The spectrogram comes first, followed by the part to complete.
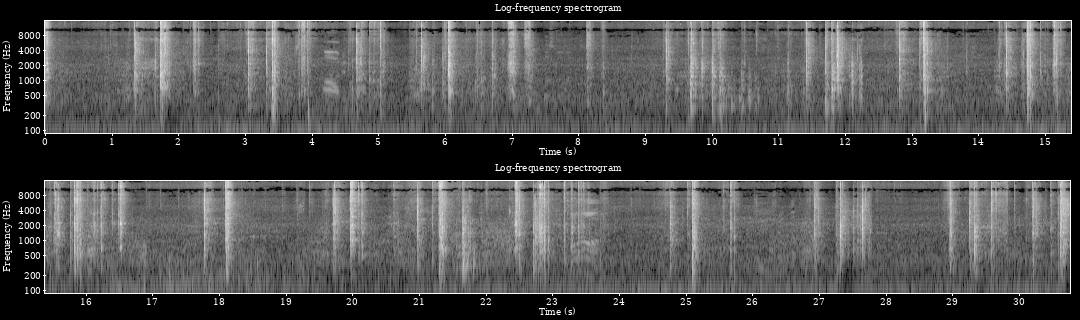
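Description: Skateboard riding on concrete: wheels rolling with a steady low rumble, broken by many sharp clacks of the deck and trucks hitting the ground at irregular intervals, as from pops and landings.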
